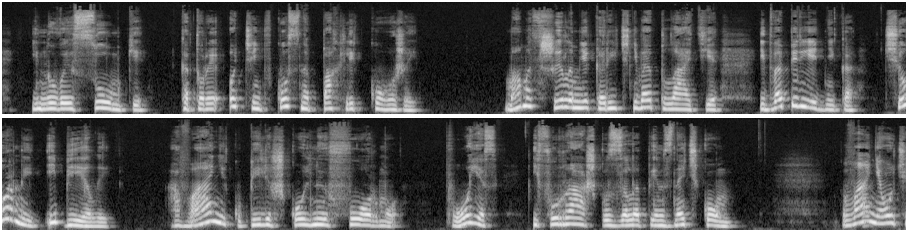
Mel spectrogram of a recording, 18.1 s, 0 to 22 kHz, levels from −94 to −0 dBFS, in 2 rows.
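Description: Careful listening turned up nothing in the audio that stood out as a technical problem.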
